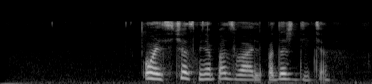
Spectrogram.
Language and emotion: Russian, positive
